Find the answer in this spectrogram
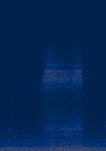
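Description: Near silence: room tone, with a faint short hiss about a second in.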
